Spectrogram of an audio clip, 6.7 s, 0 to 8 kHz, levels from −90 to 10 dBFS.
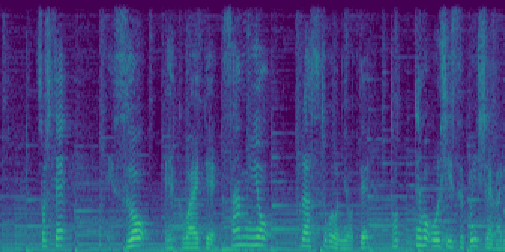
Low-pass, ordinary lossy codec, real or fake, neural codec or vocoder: none; none; real; none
